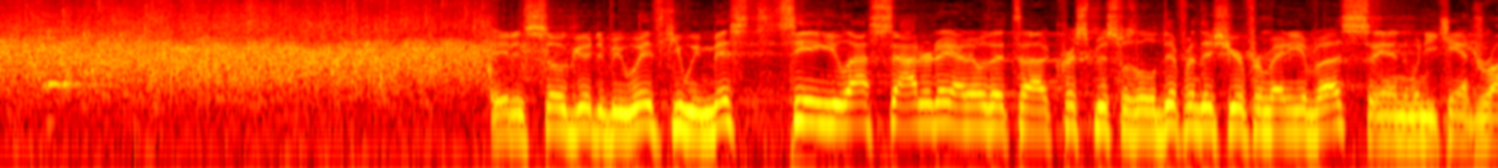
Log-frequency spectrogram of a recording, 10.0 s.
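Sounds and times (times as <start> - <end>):
crowd clapping: 0.0 - 3.8
speech: 3.2 - 9.9.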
